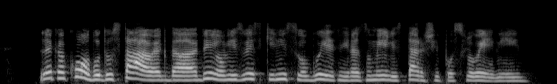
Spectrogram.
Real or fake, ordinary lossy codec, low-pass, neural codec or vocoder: fake; none; 7.2 kHz; codec, 16 kHz, 2 kbps, FreqCodec, smaller model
